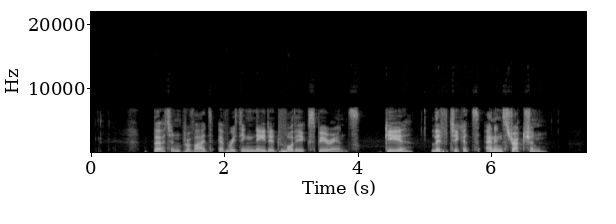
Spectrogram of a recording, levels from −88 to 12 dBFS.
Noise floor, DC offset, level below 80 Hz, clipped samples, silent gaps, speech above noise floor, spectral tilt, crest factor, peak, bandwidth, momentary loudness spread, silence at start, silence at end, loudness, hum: -64 dBFS; under 0.1%; -54 dBFS; under 0.1%; none; 39 dB; -3 dB/octave; 24 dB; -2 dBFS; 7.4 kHz; 11 LU; 0.95 s; 0.65 s; -24 LUFS; none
